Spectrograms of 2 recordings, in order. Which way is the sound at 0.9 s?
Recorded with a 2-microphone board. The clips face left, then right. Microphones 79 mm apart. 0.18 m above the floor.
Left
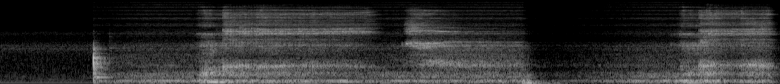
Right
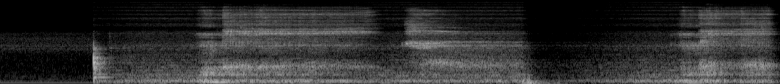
15° left (ahead or behind).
